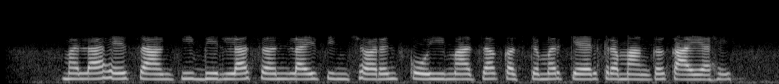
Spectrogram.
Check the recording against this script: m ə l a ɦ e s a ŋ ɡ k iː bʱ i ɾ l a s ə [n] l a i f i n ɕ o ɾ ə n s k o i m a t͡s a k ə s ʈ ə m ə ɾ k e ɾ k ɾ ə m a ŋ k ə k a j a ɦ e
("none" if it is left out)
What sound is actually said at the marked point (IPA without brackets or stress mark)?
n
